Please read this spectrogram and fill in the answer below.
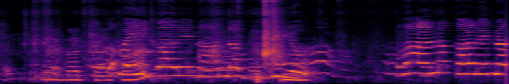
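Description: A young child's high voice talking and sing-song vocalising, with some held notes, in two stretches broken by a short pause about four seconds in.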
